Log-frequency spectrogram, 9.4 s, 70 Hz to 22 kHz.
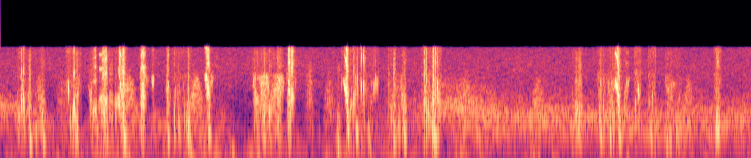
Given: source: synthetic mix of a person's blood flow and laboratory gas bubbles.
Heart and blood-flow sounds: Doppler ultrasound of blood flow; subclavian vein
0.20-0.59 s: bubbles
0.82-1.02 s: bubbles
1.10-1.61 s: bubbles
1.74-1.87 s: bubbles
1.89-1.94 s: bubbles
2.06-2.41 s: bubbles
2.55-2.67 s: bubbles
3.15-3.71 s: bubbles
4.26-4.74 s: bubbles
4.86-5.09 s: bubbles
5.26-5.53 s: bubbles
7.15-7.29 s: bubbles
7.46-7.87 s: bubbles
7.92-8.03 s: bubbles
8.10-8.19 s: bubbles
8.31-8.53 s: bubbles
8.92-9.02 s: bubbles
From the record:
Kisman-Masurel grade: 233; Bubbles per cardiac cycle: several, 3 to 8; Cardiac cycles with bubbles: 50 to 99%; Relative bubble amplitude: loud (0.450 to 0.775); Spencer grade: 3 (all of the cardiac periods contain showers or single bubble signals, but not dominating or overriding the cardiac motion signals); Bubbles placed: anywhere in the cardiac cycle

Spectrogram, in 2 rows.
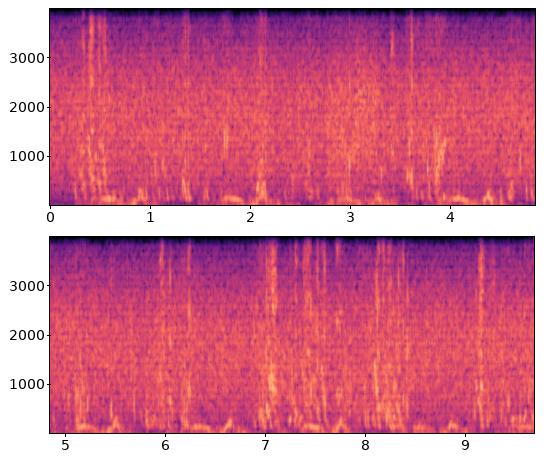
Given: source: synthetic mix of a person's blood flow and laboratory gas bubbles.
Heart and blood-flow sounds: Doppler ultrasound of blood flow; precordium
0.22-0.75 s: bubbles
0.86-1.64 s: bubbles
1.70-1.83 s: bubbles
2.05-2.22 s: bubbles
2.35-2.47 s: bubbles
2.55-2.72 s: bubbles
2.84-3.08 s: bubbles
3.29-3.37 s: bubbles
3.41-3.47 s: bubbles
3.55-4.00 s: bubbles
4.36-4.45 s: bubbles
4.48-4.96 s: bubbles
5.00-5.27 s: bubbles
5.42-5.52 s: bubbles
5.67-6.29 s: bubbles
6.87-7.67 s: bubbles
7.69-8.52 s: bubbles
9.07-9.69 s: bubbles
From the record:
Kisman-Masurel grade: 343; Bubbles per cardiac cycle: rolling drumbeat, 9 or more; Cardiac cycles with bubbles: 100%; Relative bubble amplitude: loud (0.450 to 0.775); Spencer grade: 3 (all of the cardiac periods contain showers or single bubble signals, but not dominating or overriding the cardiac motion signals); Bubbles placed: anywhere in the cardiac cycle

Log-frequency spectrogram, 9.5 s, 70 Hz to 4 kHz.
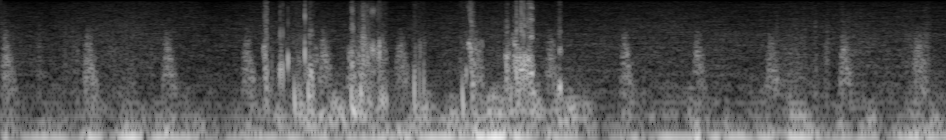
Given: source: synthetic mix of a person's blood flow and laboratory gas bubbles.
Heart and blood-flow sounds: Doppler ultrasound of blood flow; subclavian vein
2.62-2.73 s: bubbles
2.77-3.20 s: bubbles
3.46-3.88 s: bubbles
4.12-4.27 s: bubbles
4.59-4.83 s: bubbles
5.03-5.39 s: bubbles
5.53-5.62 s: bubbles
From the record:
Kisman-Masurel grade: 222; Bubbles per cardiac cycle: several, 3 to 8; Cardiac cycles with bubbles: 10 to 50%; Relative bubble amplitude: moderate (0.250 to 0.450); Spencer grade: 2 (many but less than half of the cardiac periods contain bubble signals, singularly or in groups); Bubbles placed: anywhere in the cardiac cycle

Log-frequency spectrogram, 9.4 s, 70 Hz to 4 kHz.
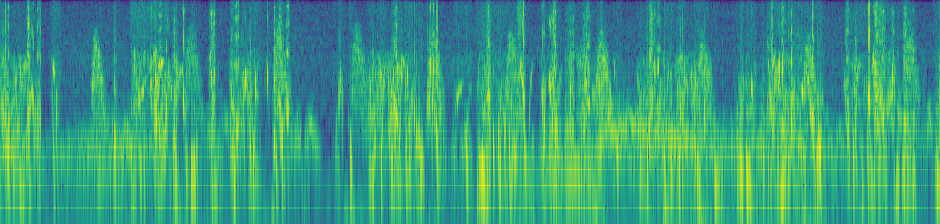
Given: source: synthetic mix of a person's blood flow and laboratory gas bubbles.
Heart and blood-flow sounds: Doppler ultrasound of blood flow; subclavian vein
0.00-0.42 s: bubbles
0.48-0.62 s: bubbles
0.97-1.04 s: bubbles
1.11-1.20 s: bubbles
1.30-2.00 s: bubbles
2.08-2.23 s: bubbles
2.27-2.92 s: bubbles
3.32-3.56 s: bubbles
3.65-4.43 s: bubbles
4.53-4.71 s: bubbles
4.76-5.33 s: bubbles
5.38-6.21 s: bubbles
6.35-7.29 s: bubbles
7.33-8.25 s: bubbles
8.42-9.20 s: bubbles
9.32-9.41 s: bubbles
From the record:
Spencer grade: 4 (maximum detectable bubble signal sounding continuously throughout systole and diastole of every cardiac period, and overriding the amplitude of the normal cardiac signals); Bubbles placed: anywhere in the cardiac cycle

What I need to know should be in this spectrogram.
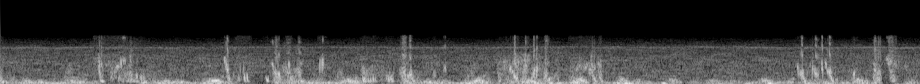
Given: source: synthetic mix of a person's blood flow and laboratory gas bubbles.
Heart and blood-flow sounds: Doppler ultrasound of blood flow; precordium
0.00-0.05 s: bubbles
0.93-1.48 s: bubbles
2.21-2.52 s: bubbles
2.62-3.07 s: bubbles
3.17-3.29 s: bubbles
3.59-4.18 s: bubbles
4.33-4.38 s: bubbles
4.42-4.48 s: bubbles
4.96-5.61 s: bubbles
5.67-6.05 s: bubbles
7.94-8.40 s: bubbles
8.50-8.62 s: bubbles
8.71-9.10 s: bubbles
From the record:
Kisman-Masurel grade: 333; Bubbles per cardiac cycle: rolling drumbeat, 9 or more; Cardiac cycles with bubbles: 50 to 99%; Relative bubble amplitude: loud (0.450 to 0.775); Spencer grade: 3 (all of the cardiac periods contain showers or single bubble signals, but not dominating or overriding the cardiac motion signals); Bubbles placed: only in the low amplitude regions of the cardiac cycle

